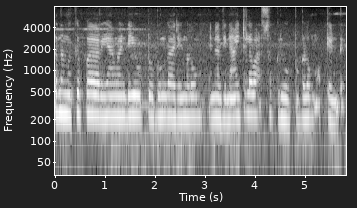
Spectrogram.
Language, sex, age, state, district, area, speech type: Malayalam, female, 30-45, Kerala, Palakkad, rural, spontaneous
